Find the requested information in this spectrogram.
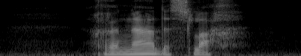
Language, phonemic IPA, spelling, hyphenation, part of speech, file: Dutch, /ɣəˈnaːdəˌslɑx/, genadeslag, ge‧na‧de‧slag, noun, Nl-genadeslag.ogg
- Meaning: coup de grâce (final blow)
